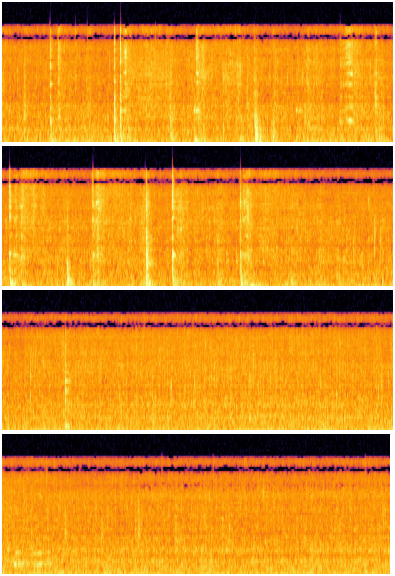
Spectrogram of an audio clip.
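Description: Shrimp sizzling in a sauce in a wok, a steady hiss throughout. A utensil knocks and scrapes against the wok as they are stirred over the first dozen seconds, with one more knock a few seconds later, after which only the sizzle remains.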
